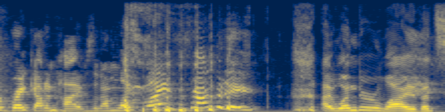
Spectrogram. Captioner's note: both laughing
